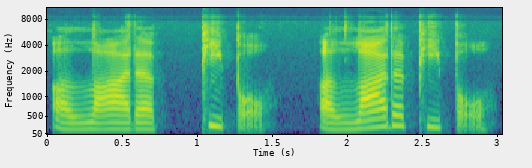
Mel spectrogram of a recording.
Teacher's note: t connects and it changes to a d and even though of is pronounced with a v we won't hear the v unless a word after it begins with a vowel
